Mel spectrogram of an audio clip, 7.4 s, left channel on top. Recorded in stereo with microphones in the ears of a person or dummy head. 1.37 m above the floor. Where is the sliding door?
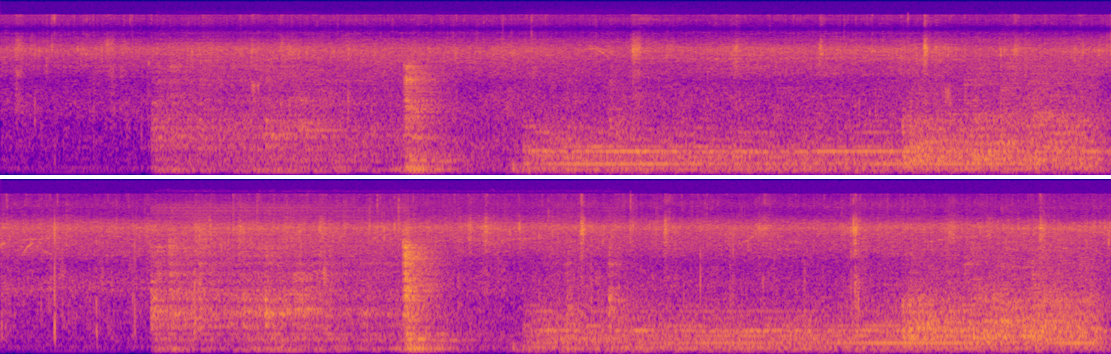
55° right (ahead or behind), 1.6 m.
